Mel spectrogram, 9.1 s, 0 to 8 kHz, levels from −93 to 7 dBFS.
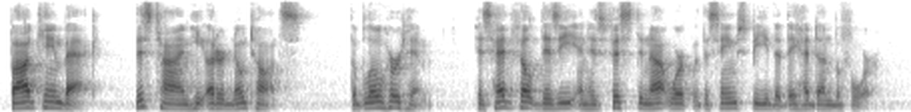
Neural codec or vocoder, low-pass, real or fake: none; 7.2 kHz; real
